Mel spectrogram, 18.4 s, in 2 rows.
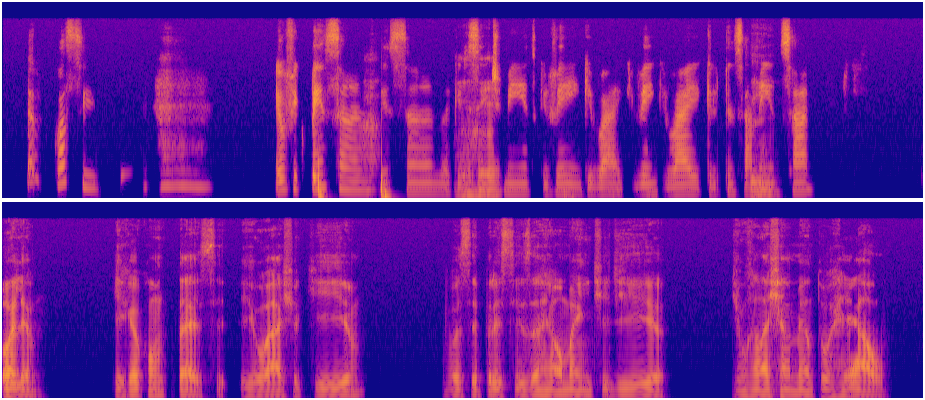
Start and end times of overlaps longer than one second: none

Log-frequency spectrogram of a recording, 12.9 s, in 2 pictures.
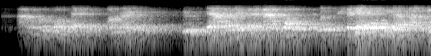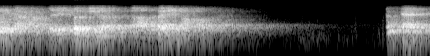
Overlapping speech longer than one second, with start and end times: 5.3-6.6

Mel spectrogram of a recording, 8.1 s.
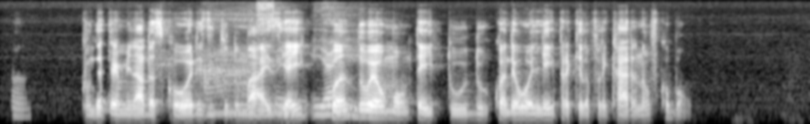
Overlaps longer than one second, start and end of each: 2.0-3.7

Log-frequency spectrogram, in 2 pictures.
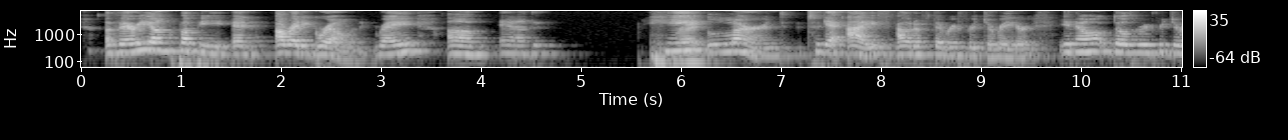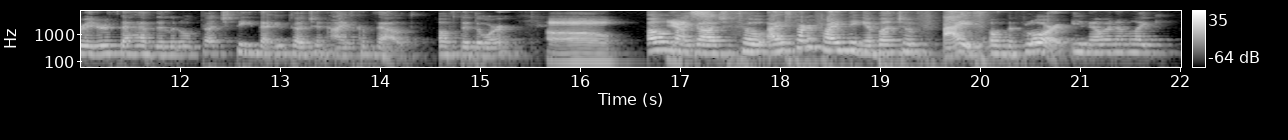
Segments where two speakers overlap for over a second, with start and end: none

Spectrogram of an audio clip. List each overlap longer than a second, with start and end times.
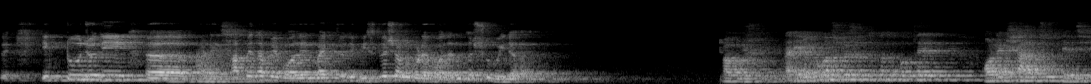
none

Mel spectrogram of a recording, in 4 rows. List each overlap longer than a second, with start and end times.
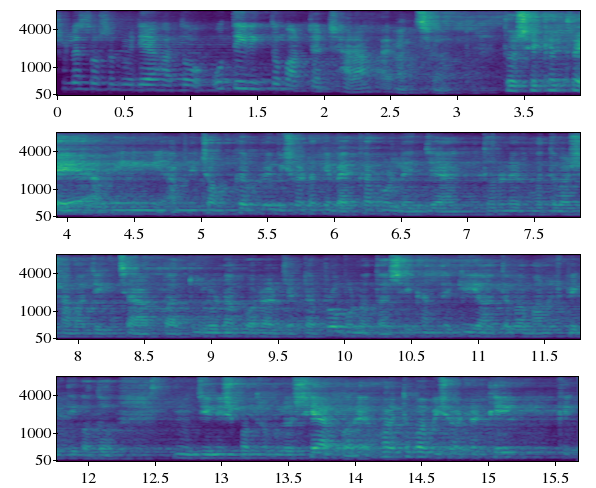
none

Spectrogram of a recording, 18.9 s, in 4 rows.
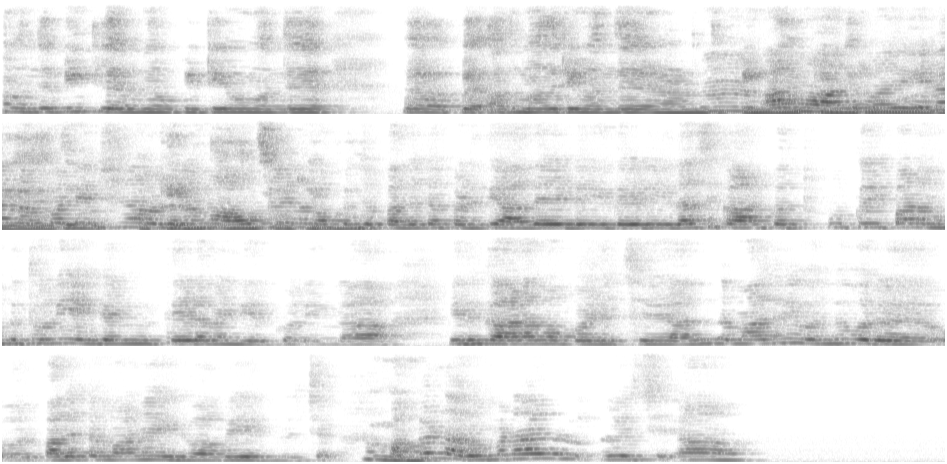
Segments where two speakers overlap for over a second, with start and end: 3.5-6.5

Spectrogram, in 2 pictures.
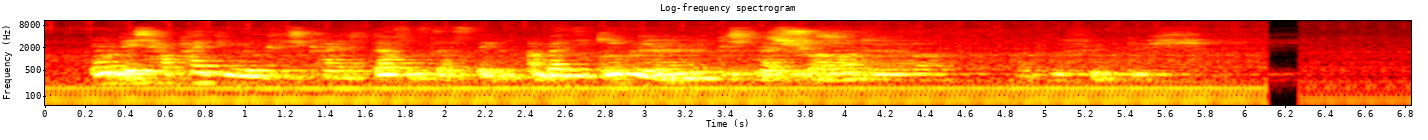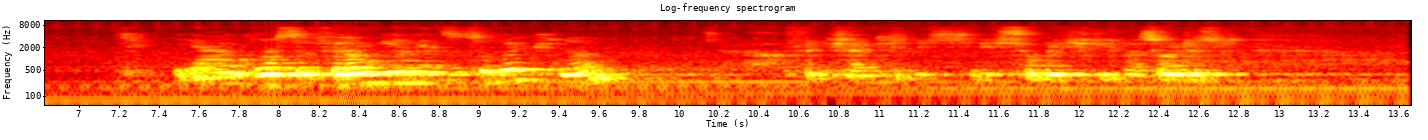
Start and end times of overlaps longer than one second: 2.8-4.0

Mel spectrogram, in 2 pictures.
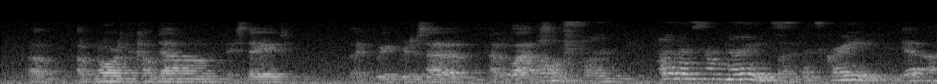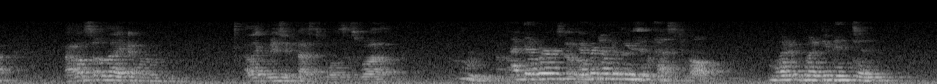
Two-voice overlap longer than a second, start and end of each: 14.5-15.7

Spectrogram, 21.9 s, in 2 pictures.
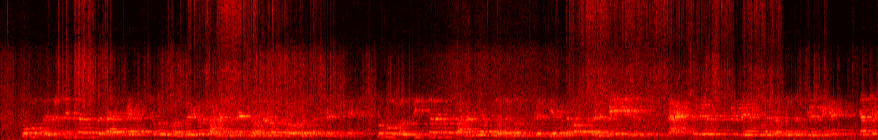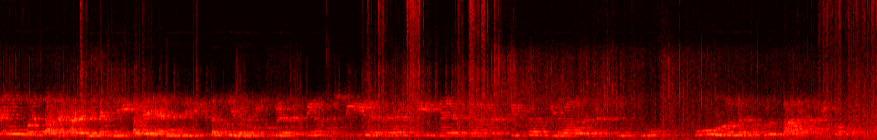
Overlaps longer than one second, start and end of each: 12.3-14.3

